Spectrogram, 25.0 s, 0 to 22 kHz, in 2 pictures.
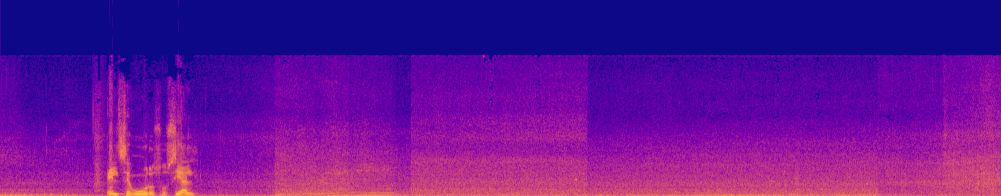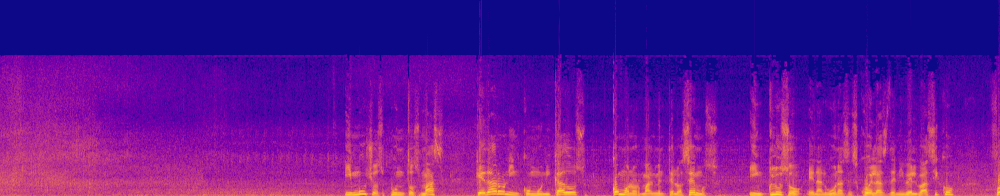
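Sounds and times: car engines running: 0.0s - 25.0s
tyres ploughing through water: 1.0s - 25.0s.

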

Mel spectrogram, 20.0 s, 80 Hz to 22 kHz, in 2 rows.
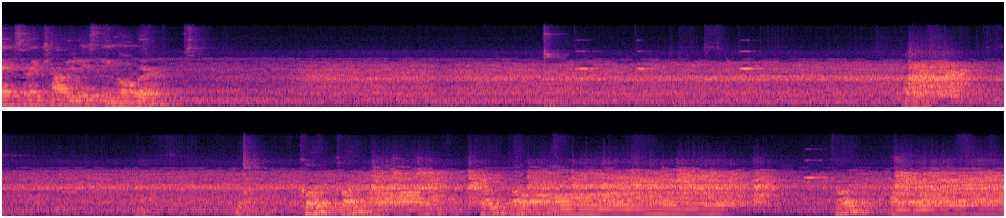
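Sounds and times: burst of radio noise: 3.0s - 20.0s
radio receiver hiss: 3.0s - 20.0s.

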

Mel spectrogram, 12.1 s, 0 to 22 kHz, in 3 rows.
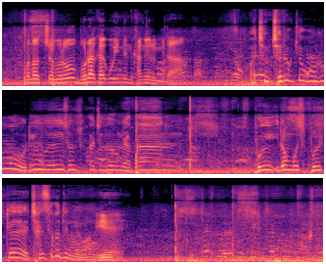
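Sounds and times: boxers' footwork and punches thudding: 0.2s - 1.0s, 5.3s - 8.0s, 10.0s - 12.0s
faint background voices: 9.6s - 12.0s.

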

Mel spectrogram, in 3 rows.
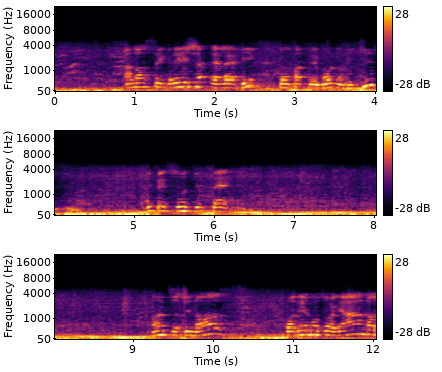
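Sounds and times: steady low rumble: 0.0s - 12.0s
man speaking over loudspeaker: 0.9s - 4.5s, 5.1s - 6.6s, 9.2s - 12.0s.

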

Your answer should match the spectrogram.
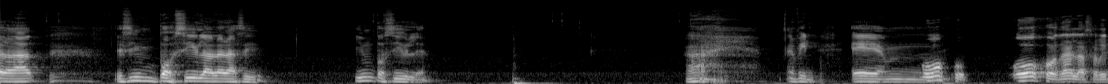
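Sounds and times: man talking: 0.0s - 0.6s, 1.2s - 2.7s, 3.6s - 4.4s, 6.8s - 11.0s.

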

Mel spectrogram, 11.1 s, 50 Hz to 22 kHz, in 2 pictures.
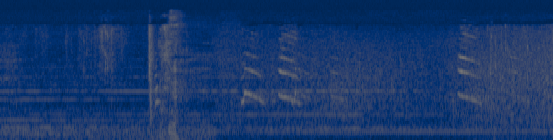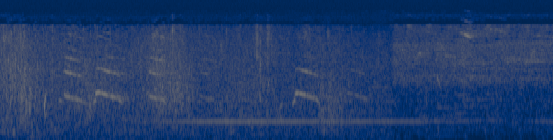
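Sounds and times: faint sustained music notes: 0.0s - 11.0s.

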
